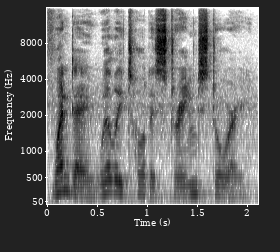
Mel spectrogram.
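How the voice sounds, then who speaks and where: A woman, an instructional coach, reading a children's picture book aloud in an expressive, animated way. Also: on the low side, normal speed, slight background noise, rough recording.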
